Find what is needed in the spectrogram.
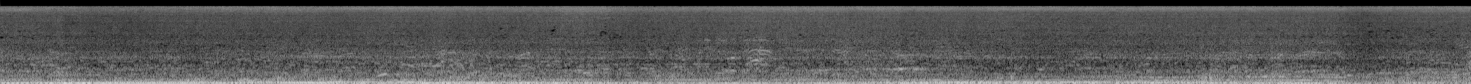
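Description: Loud, steady low rumble with a hiss from the sound effects of a themed podracer-engine roasting pit, over crowd chatter. It is very loud in here.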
